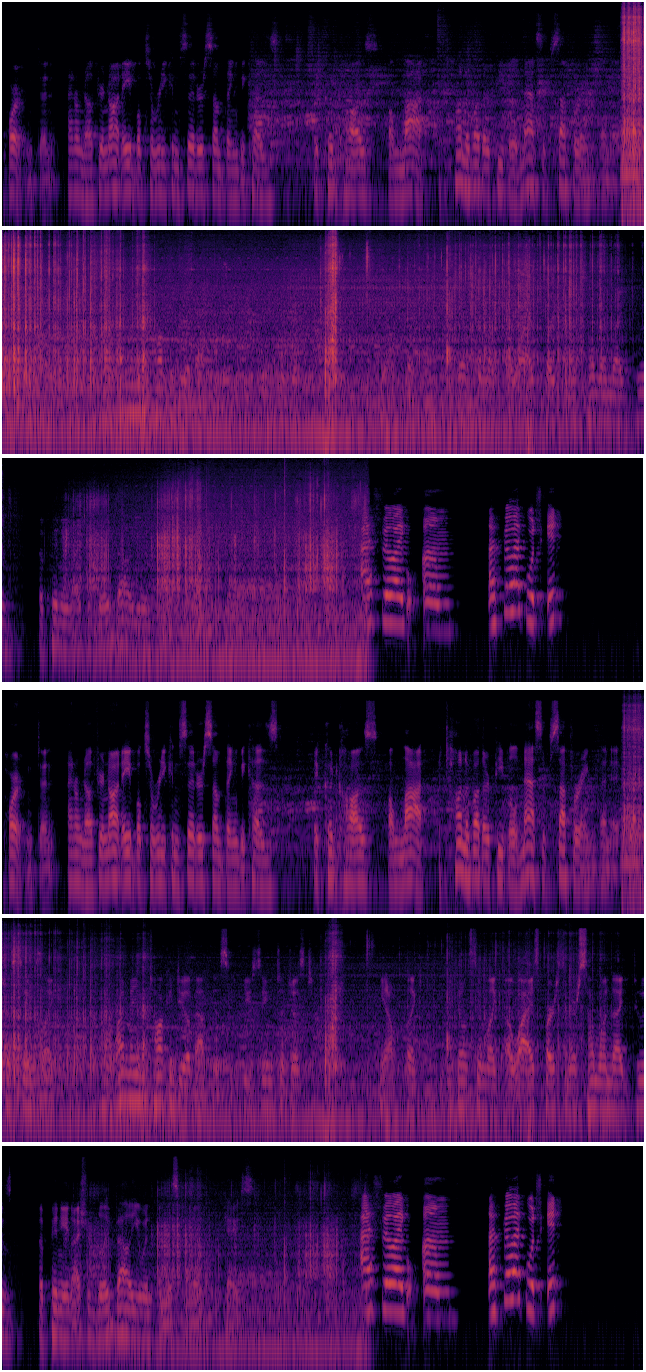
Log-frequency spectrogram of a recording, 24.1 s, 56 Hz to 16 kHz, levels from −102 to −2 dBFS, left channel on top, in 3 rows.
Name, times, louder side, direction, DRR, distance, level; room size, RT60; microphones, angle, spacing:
voice 1, 0.0-3.4 3.9-5.3 5.5-8.7 9.3-11.8 12.7-13.2 13.6-16.2 16.5-18.5 18.8-19.2, right 5 dB, 65° right, 0.6 m, -60 dB
sound 1, 3.1-13.2, left 5 dB, 80° left, 1.5 m, -70 dB
sound 2, 7.7-16.0 16.8-20.6, left 11 dB, 60° left, 0.5 m, -53 dB
voice 2, 20.5-21.6 22.1-23.0, right 2 dB, 10° right, 0.9 m, -53 dB
11.5 x 9.5 x 2.3 m
head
